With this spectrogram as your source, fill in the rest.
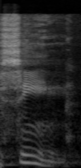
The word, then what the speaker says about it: Sin: do you pronounce s-i-n it's actually seen is the way they pronounce it and somehow the the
